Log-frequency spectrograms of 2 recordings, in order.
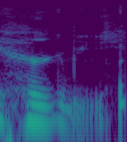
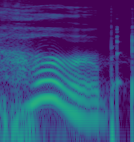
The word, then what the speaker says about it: herb: Buttercasse and some herb, which is very herby. – Okay, it's not herb. It's herb. There is no, the H is silent, Trent.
